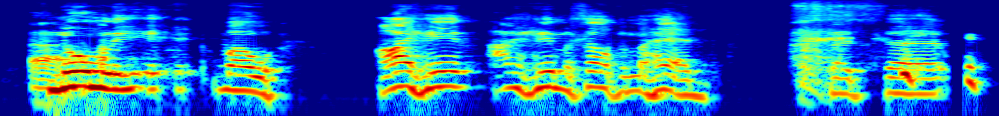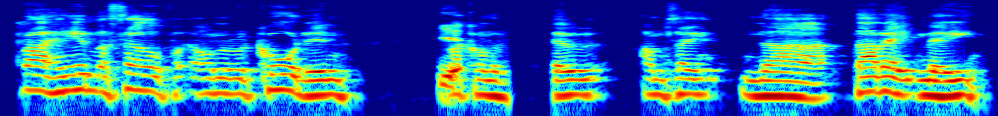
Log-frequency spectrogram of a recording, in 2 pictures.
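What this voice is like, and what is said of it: Speaks with a British accent. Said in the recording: “Love the accent, man.”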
